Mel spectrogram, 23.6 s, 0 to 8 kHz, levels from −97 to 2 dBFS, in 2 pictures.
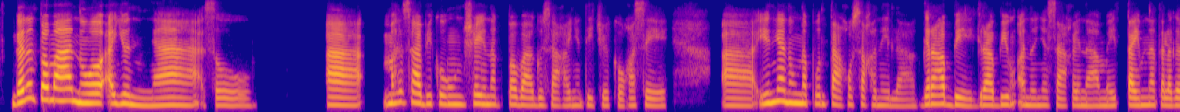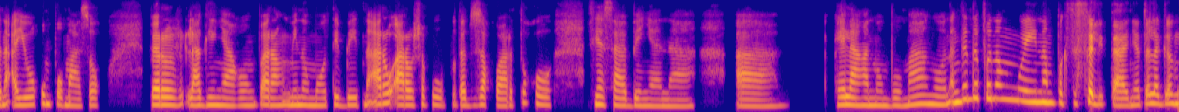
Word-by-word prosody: ganun 335 +7 +7
pa 345 - +10
man 320 -1 +10
'no, 255 -1 +9
ayun 225 -6 +2
nga 200 0 +2
so, 190 -1 -6 0.7
ah, 205 -2 +5 0.2
masasabi 250 -1 +1
kong 225 -2 -1
siya 235 -1 +1
'yung 220 - 0
nagpabago 200 -2 -3
sa'kin, 185 0 -8
yung - - -22
teacher 190 -1 -9
ko 180 - -7
kasi, 190 -1 -7 0.6
ah, 190 -2 -1
'yon 255 +3 +5
nga 305 - +5
no'ng 260 - +6
napunta 230 -3 -1
ako - - -11
sa 215 - -5
kanila, 185 -3 -9
grabe! 210 -4 +1
Grabe 205 +1 0
'yong 235 - -9
ano 200 -1 -3
niya 195 0 -7
sa 190 -1 -5
akin 190 -1 -6
na 180 - -5
may 185 0 -6
time 200 0 +1
na - - -2
talaga 195 +1 -2
na - - -4
ayokong 210 +3 -3
pumasok, 190 -1 -6 0.5
pero 210 -1 +4 0.2
lagi 195 +1 -1
niya 195 -1 -2
akong 190 0 -7
parang 200 0 -1
mino-motivate 200 0 -4
na 245 - -3
araw-araw 205 -5 +2
siya 215 0 -8
pumupunta 195 -2 -6
do'n 195 +3 -10
sa - - -25
kuwarto 185 +8 -5
ko. 220 -5 -5 0.4
Sinasabi 190 -4 -3
niya 175 -1 -8
na, 175 0 -9 0.4
ah, 170 -1 -4 0.6
"Kailangan 200 -2 +2
mong 190 -1 -5
bumangon." 220 +4 -2
Ang - - +6
ganda 385 +2 -1
pa 375 - -2
ng 360 -2 -3
way 285 -1 +3
ng 270 -1 +4
pagsasalita 235 -6 +1
niya 205 - -5
talagang 240 0 0
200 Hz, 180 wpm, -21 LUFS, 190-230 Hz, 0.7 s, pa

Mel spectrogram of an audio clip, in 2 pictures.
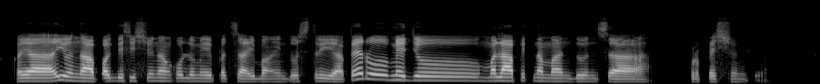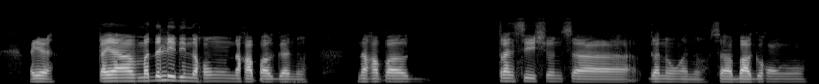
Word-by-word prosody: Kaya 150 0 +5
ayun, 190 -4 0
napagdesisyonan 155 +1 0
ko 150 - -6
lumipat 145 -1 -7
sa 135 -3 -1
ibang 130 0 -7
industriya, 135 -1 -5
pero 235 -2 +1
medyo 195 -2 +2 0.6
malapit 170 0 +4
naman 145 -3 -3
dun 140 -1 -8
sa 125 -2 0 0.4
propesyon 130 -1 -10
ko. - - -27 0.9
Kaya 140 0 +4 0.5
kaya 150 +1 +8 0.2
madali 190 +4 +5
din 165 -2 -2
akong 145 -1 -3
nakapag-ano, 130 -3 0 1.7
nakapag-transition 145 -1 -4
sa 135 -2 -2 0.7
gano'ng 130 -2 -5
ano, 115 - -15
sa 130 -1 0
bago 130 0 +3
kong 125 -1 -12
145 Hz, 105 wpm, -24 LUFS, 130-155 Hz, 1.7 s, kaya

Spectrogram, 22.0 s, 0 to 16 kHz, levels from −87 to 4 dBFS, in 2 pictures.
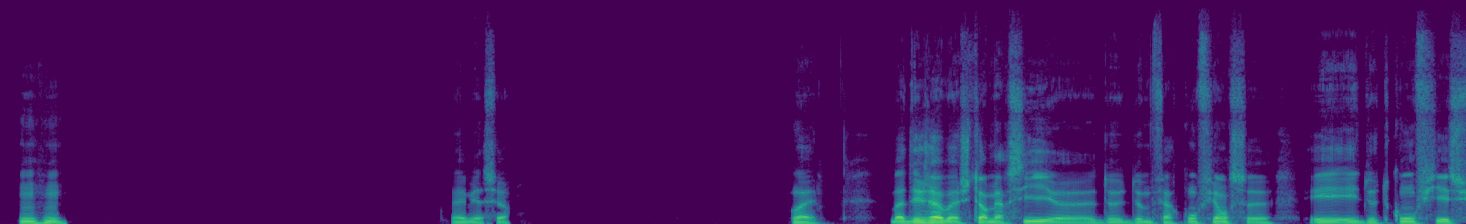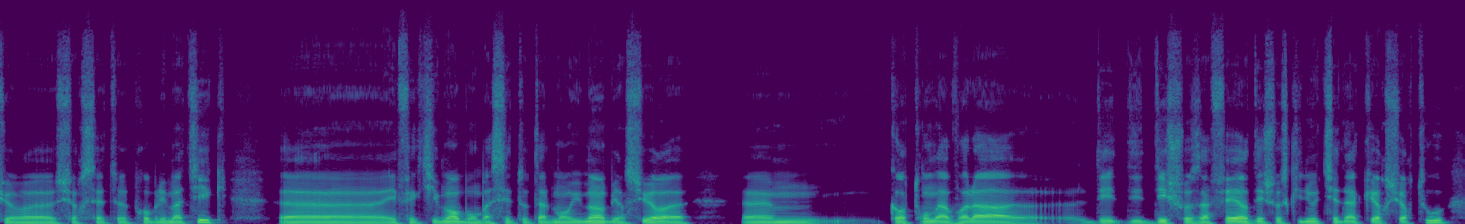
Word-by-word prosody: Mmh 110 -2 +3
mh. 115 -5 +2 2.9
Ouais, 90 +1 0
bien 85 -2 -2
sûr. - - -4 2.1
Ouais. - - +2 0.6
Bah 100 +1 +5
déjà 125 +1 +8
bah 105 - +5
je 90 -2 -3
te - - +4
remercie, 105 +2 +3
heu, 85 -2 -1
de 90 +2 -3
de 90 +2 -3
me - - 0
faire 90 0 -3
confiance, 105 +3 -1
heu, 85 0 -2 0.3
et 90 -1 +2
et - - -1
de 95 +2 -2
te 90 - -12
confier 110 +2 +1
sur, 95 -4 -2
heu, 90 0 +1
sur 90 +2 -6
cette 90 0 -4
problématique. 100 - -1 0.4
Heu, 90 -1 +1
effectivement, 95 +4 0
bon 85 -2 -2
bah, 90 - -2
c'est 100 +4 -5
totalement 90 +1 -2
humain 115 +6 +3
bien 100 -2 -2
sûr, 120 +7 +2
heu, 90 -4 +2 0.4
hem, 90 -1 -1 0.5
quand 105 -6 -1
on 105 -1 +1
a 95 - +4
voilà, 95 -2 +3
heu, 80 -1 -6 0.3
des 95 +3 -3
des 95 +2 -6
des 90 +5 0
choses 105 0 -2
à 105 - +1
faire, 110 +3 +4
des 105 0 -1
choses 105 0 -4
qui - - -9
nous 100 -1 +1
tiennent 100 +1 -3
à 95 - +3
cœur 110 +4 -1
surtout, 135 +5 -1
95 Hz, 160 wpm, -25 LUFS, 90-105 Hz, 2.9 s, déjà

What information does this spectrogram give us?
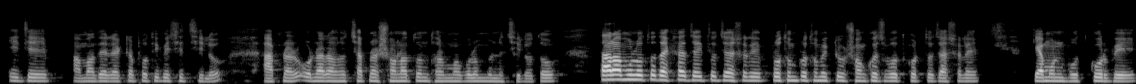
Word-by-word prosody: এই 160 - -5
যে, 165 - 0 0.4
আমাদের 150 +1 -2
একটা 150 +2 -6
প্রতিবেশী 160 0 -5
ছিল 145 -3 -8 0.6
আপনার 150 +2 -3
ওনারা 160 -1 +2
হচ্ছে 155 0 -6
আপনার 160 -1 -2
সনাতন 160 +1 -1
ধর্মাবলম্বী 150 0 -3 0.2
ছিল। 140 - -9 0.2
তো 150 - 0 0.5
তারা 220 +1 +12
মূলত 220 -1 +5
দেখা 195 +1 +3
যাইত 190 -1 0
যে, - - +2
আসলে 180 +2 -2 0.2
১ম, 180 +1 +1
১ম, 180 -1 -1
একটু 180 +2 -4
সংকোচ 165 0 -1
বোধ 160 0 0
করত 160 +1 -4
যে, 150 - 0
আসলে 150 +1 -6 0.6
কেমন 165 0 +4
বোধ 155 -1 -2
করবে 150 -2 +2
160 Hz, 165 wpm, -23 LUFS, 150-170 Hz, 0.6 s, তারা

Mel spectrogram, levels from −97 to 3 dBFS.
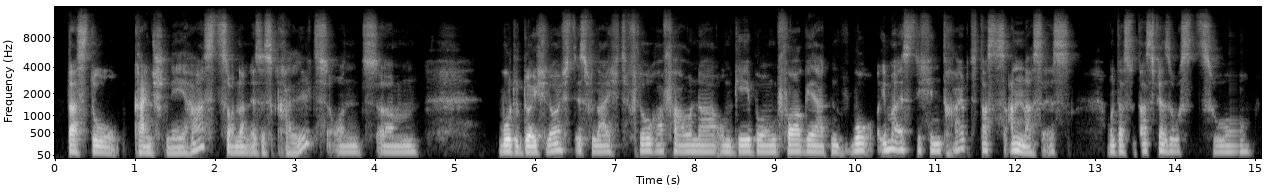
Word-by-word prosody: Dass - - +6
du 100 -3 +2 0.2
keinen 100 -2 +4
Schnee 90 +1 -2
hast, 155 - -2
sondern 100 -3 0
es - - -3
ist - - -3
kalt - - -3
und, 105 0 -5
ähm 105 0 -2 1.0
wo 115 +2 +9
du 110 -2 +1
durchläufst, 115 +6 +4
ist 115 0 -1
vielleicht 110 -1 -3
Flora, 120 -1 -1
Fauna, 110 -1 -1
Umgebung, 110 +1 +1
Vorgärten, 110 -1 +1
wo 125 +1 +4
immer 140 +2 +3
es 135 0 -1
dich 125 - -8
hintreibt 130 +6 -3
dass 130 -1 -3
es - - -11
anders 115 -8 +3
ist - - -8 0.4
und 110 0 -3
dass 110 - -1
du - - -19
das 120 0 -1
versuchst 115 -2 -3
zu 105 0 -6
110 Hz, 140 wpm, -25 LUFS, 105-120 Hz, 1.0 s, wo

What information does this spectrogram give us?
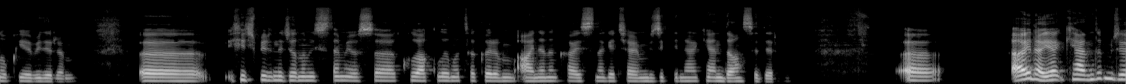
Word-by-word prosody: okuyabilirim. 150 -2 -5 0.6
Eee, 160 -2 +4 0.3
hiçbirini 200 -2 -3
canım 185 0 -2
istemiyorsa 180 -1 -3
kulaklığımı 175 -1 -2
takarım, 165 -1 -2
aynanın 160 +1 -2
karşısına 160 0 -4
geçerim, 160 -1 -5
müzik 155 +1 -6
dinlerken 160 0 -5
dans 150 0 -2
ederim. 135 -1 -8 1.2
Eee 185 - +3 0.8
Aynen. 235 -3 +9
Ya, 205 +2 +5
kendimce, 230 +2 +2
165 Hz, 95 wpm, -22 LUFS, 155-185 Hz, 1.2 s, Aynen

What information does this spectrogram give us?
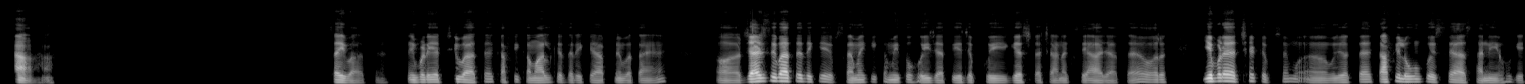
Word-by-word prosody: हाँ, 90 - +5
हाँ। - - -16 2.8
सही 105 -1 +6
बात 85 -2 -7
है। 95 - -22
नहीं 105 +3 -7
बड़ी 110 0 +2
अच्छी 110 +2 -4
बात 100 -3 0
है 125 - -7
काफ़ी 110 -1 -12
कमाल 100 -1 -3
के 105 +1 -10
तरीके 100 0 -10
आपने 95 +1 -7
बताएँ 90 0 -9
हैं। 125 +7 -13 0.6
और 90 0 -4
जाहिर 135 +8 +10
सी 165 +2 +3
बात 150 -1 +8
है 150 - +3
देखिए 130 -2 -4
समय 105 +2 -4
की 120 - -15
कमी 110 -1 -6
तो 110 +2 -10
हो 100 - -11
ही 100 0 -1
जाती 95 +1 -7
है, 95 - -3
जब 100 0 -9
कोई 95 -2 -4
गेस्ट 95 -1 -3
अचानक 90 +1 -10
से 95 - -10
आ 90 0 -3
जाता 85 -1 -11
है 120 - -6
और 110 -1 -5 0.4
ये 145 - +11
बड़े 155 +1 +8
अच्छे 150 +2 +1
टिप्स 120 -6 -13
हैं, 135 - -10
मु 130 - -11 0.3
मुझे 95 +2 -6
लगता 105 +3 -5
है 115 - -2
काफ़ी 115 +5 +2
लोगों 125 -1 +2
को 125 -1 -3
इससे 110 +1 -6
आसानी 95 -1 -3
होगी। 90 0 -12
105 Hz, 215 wpm, -24 LUFS, 95-120 Hz, 2.8 s, ये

